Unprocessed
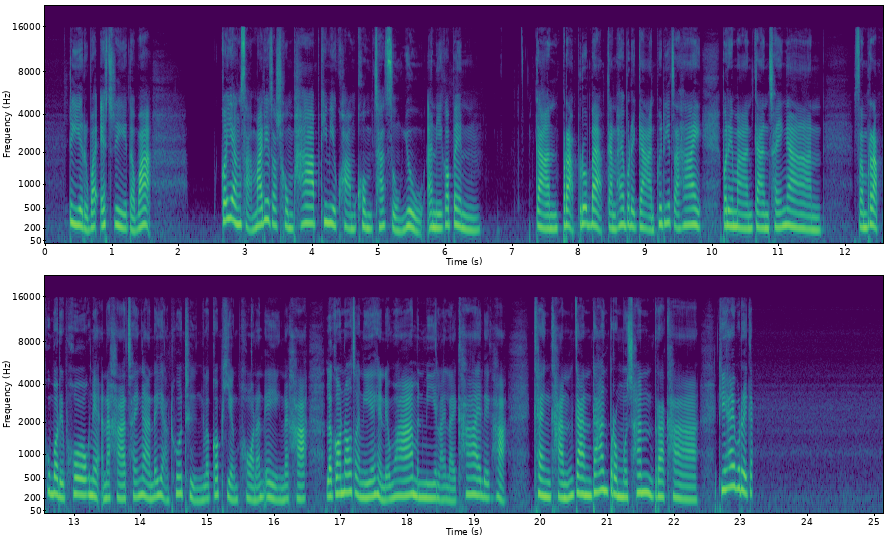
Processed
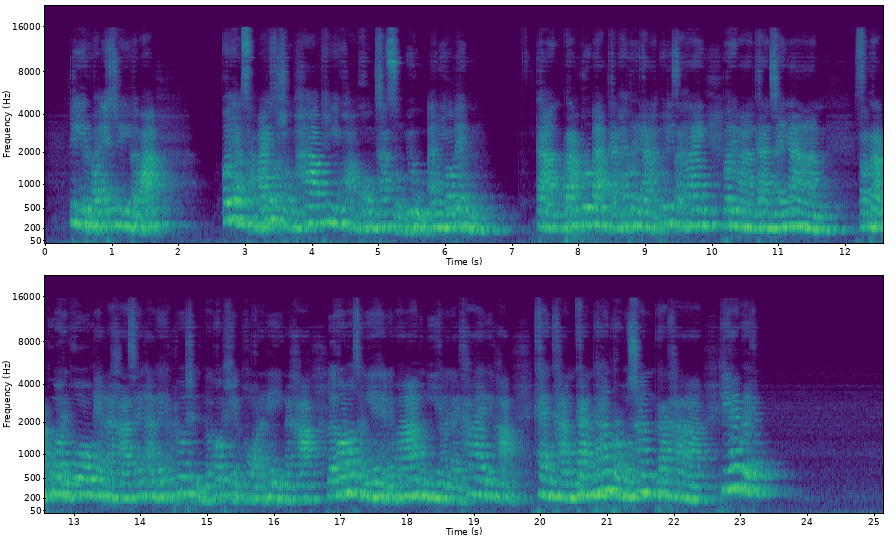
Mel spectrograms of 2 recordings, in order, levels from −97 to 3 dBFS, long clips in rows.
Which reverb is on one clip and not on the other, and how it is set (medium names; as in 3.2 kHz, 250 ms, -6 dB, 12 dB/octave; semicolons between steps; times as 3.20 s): algorithmic reverb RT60 0.91 s, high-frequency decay 0.3×, pre-delay 10 ms, DRR -9.5 dB; trim -15.5 dB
